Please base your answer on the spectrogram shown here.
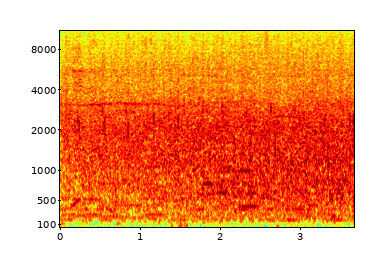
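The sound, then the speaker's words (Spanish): Crowd ovation at a bullfight in a bullring: dense, sustained applause with clapping that stays loud and steady from start to finish. “La ovación ha sido tremenda, ¿eh?”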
